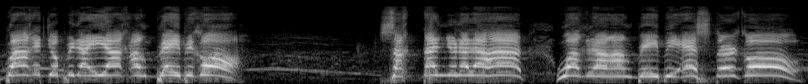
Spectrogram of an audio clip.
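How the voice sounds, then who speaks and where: A man's voice: very high voice, little pitch movement, takes it slowly, gravelly, some chatter behind, pitched above the performer's own voice, heavily acted. A preacher acting out a lovesick ancient king who heaps pet names on his queen and bellows in rage. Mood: furious. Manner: doting pet names, then raging shouts.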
